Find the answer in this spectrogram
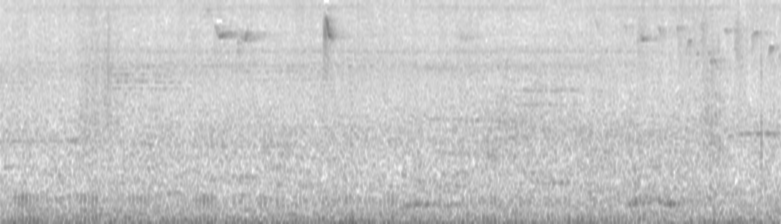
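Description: Quiet background with a low steady rumble and a few faint, high chirps of small birds, about two to three seconds in and again near the end.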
